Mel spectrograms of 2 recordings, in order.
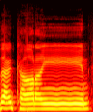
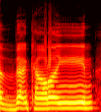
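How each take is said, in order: First: अज़्ज़करैन with the opening vowel lengthened, said slowly; correct reading. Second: अज़्ज़करैन said slowly without the long vowel; wrong reading. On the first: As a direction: recite अज़्ज़करैन the proper way, holding the mad. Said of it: "आप इसको पढ़ेंगे". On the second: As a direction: read अज़्ज़करैन clipped, as the mistaken form. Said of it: "आप इसको अज़्ज़करैन नहीं पढ़ेंगे". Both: Shown as a demonstration.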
